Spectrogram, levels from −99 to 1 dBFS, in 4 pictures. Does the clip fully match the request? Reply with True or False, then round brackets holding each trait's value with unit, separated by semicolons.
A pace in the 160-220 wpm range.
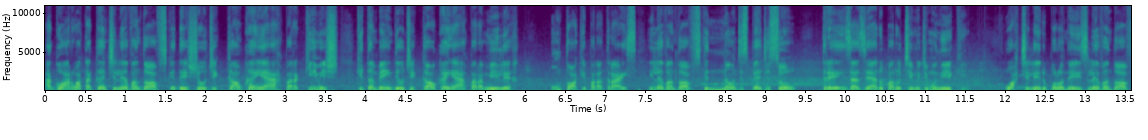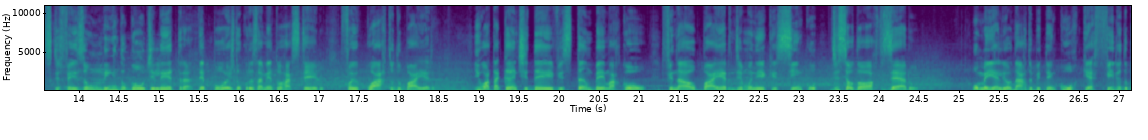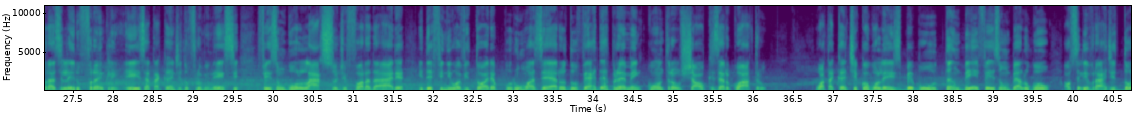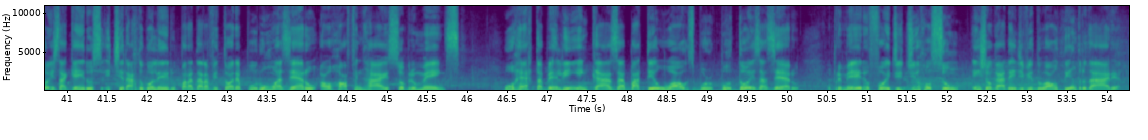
True (170 wpm)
